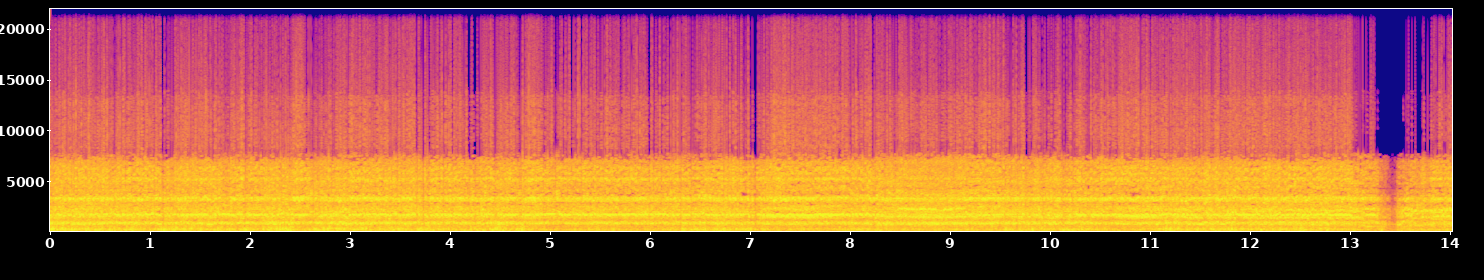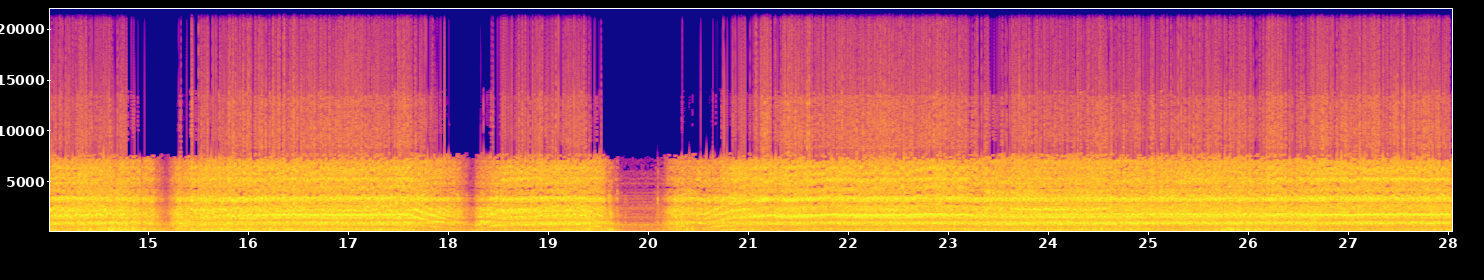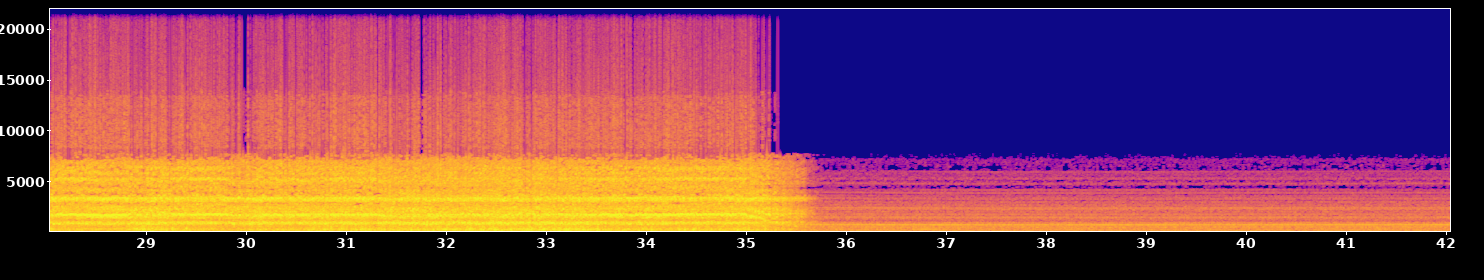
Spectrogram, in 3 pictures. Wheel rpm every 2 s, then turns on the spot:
230, 230, 230, 230, 220, 220, 170, 140, 190, 110, 80, 220, 220, 230, 230, 230, 230, 160, 0, 0, 0.
14-16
